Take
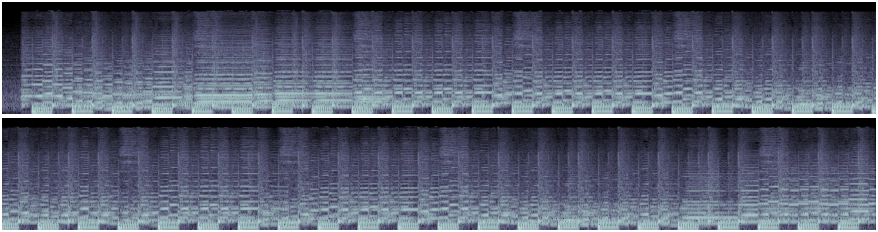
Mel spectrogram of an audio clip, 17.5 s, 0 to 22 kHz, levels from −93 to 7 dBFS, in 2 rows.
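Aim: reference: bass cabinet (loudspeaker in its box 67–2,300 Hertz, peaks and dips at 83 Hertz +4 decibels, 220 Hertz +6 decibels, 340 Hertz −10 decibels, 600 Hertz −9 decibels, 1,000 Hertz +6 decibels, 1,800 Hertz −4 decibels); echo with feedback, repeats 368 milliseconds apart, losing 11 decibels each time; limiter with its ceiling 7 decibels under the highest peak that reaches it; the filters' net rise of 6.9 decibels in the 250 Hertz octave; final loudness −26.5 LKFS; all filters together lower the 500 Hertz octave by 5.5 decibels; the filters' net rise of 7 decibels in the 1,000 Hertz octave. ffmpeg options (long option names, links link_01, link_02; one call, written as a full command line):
ffmpeg -i in.wav -af "equalizer=frequency=250:width_type=o:gain=6.5,equalizer=frequency=500:width_type=o:gain=-4,equalizer=frequency=1000:width_type=o:gain=6.5,alimiter=limit=-10.5dB:level=0:latency=1,highpass=frequency=67:width=0.5412,highpass=frequency=67:width=1.3066,equalizer=frequency=83:width_type=q:width=4:gain=4,equalizer=frequency=220:width_type=q:width=4:gain=6,equalizer=frequency=340:width_type=q:width=4:gain=-10,equalizer=frequency=600:width_type=q:width=4:gain=-9,equalizer=frequency=1000:width_type=q:width=4:gain=6,equalizer=frequency=1800:width_type=q:width=4:gain=-4,lowpass=frequency=2300:width=0.5412,lowpass=frequency=2300:width=1.3066,aecho=1:1:368|736|1104:0.282|0.0789|0.0221,volume=-8dB" out.wav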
